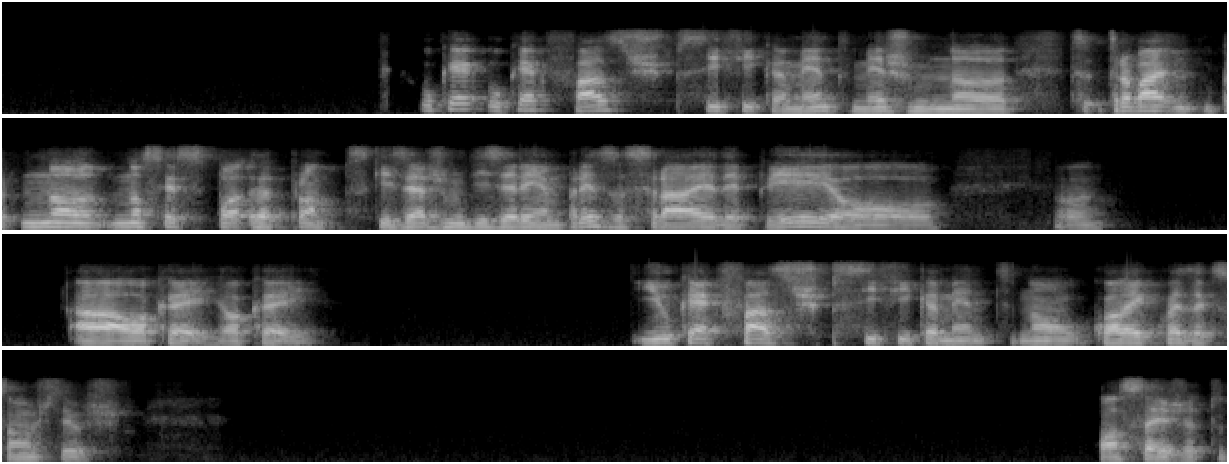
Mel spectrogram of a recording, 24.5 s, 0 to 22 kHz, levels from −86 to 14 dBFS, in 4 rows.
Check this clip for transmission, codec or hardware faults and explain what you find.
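No transmission, codec or hardware faults are audible.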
